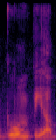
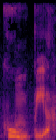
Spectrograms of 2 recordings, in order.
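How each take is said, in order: First: The word begins with a voiced G sound. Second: The word begins with a voiceless K sound. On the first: The speaker calls it wrong. "Se ei suinkaan ole Gumbia" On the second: The speaker calls it right. "vaan siis Gumbia C:llä"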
